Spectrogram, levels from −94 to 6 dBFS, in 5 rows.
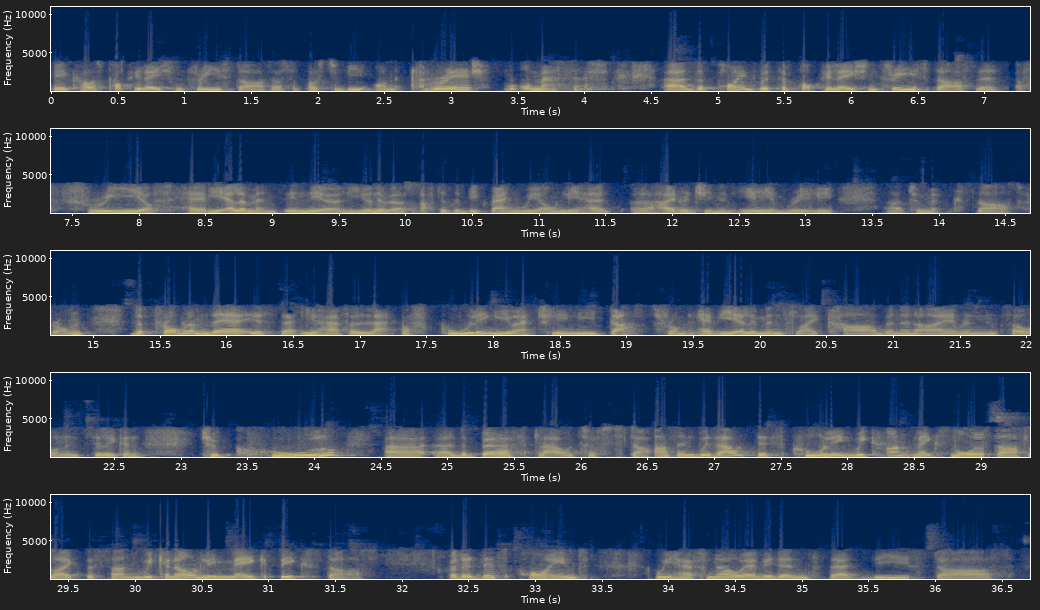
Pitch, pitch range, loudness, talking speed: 140 Hz, 120-185 Hz, -26 LUFS, 185 wpm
